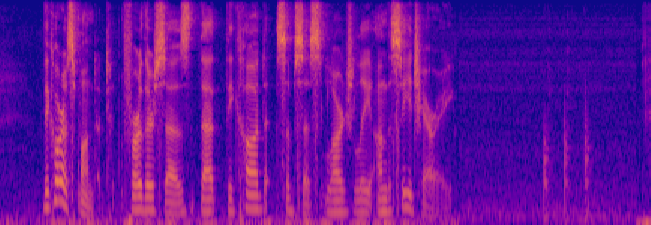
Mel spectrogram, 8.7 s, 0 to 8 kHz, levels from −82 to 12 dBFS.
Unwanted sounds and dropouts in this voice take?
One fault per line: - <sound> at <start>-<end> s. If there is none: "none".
- thud at 7.2-8.3 s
